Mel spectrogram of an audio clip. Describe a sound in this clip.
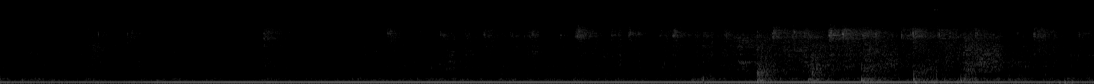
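A dog's claws click and patter on a hard floor.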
